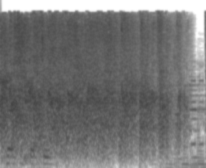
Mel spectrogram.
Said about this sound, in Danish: Så øh, vi vil gerne klappe jer, hvis I gider klappe os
